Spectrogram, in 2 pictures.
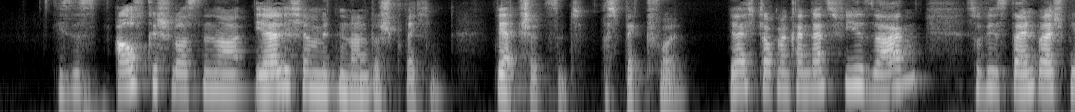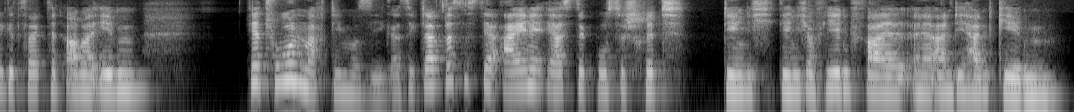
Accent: Baden-Württemberg, Germany; Ich bin ja hier im Schwabenland. Vor einigen Jahren gab es den großen Amoklauf in Winnenden. Das ist nur ein paar Kilometer von meinem Heimatort entfernt.

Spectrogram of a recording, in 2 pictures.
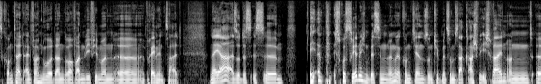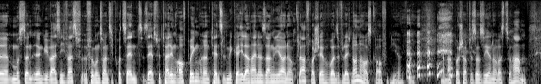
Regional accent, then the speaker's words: Munich, Bavaria, Germany; Ich komme ja aus München

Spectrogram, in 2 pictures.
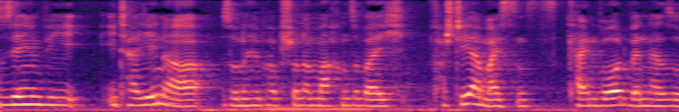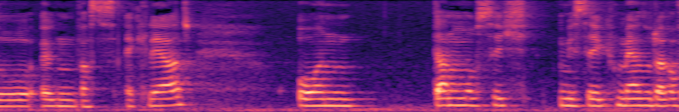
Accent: Germany; woher kommst du eigentlich? Und dann meinte ich immer so, ja, Deutschland

